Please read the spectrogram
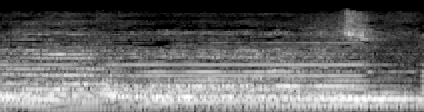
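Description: Choir singing slow music in long, held notes, the chord changing about half a second in.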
